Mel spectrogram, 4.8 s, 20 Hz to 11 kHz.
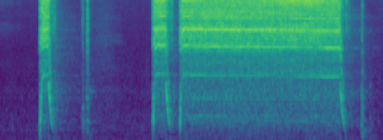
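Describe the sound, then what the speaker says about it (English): A tool works a 10mm nut on the transmission dipstick tube bracket of a 2003–2021 Chevrolet Express van: a few short mechanical bursts, then a loud continuous whirring run of about two seconds, ending in brief clicks. "Drop a 10mm socket on there and then try to break it free"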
